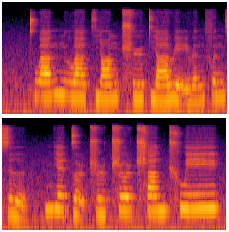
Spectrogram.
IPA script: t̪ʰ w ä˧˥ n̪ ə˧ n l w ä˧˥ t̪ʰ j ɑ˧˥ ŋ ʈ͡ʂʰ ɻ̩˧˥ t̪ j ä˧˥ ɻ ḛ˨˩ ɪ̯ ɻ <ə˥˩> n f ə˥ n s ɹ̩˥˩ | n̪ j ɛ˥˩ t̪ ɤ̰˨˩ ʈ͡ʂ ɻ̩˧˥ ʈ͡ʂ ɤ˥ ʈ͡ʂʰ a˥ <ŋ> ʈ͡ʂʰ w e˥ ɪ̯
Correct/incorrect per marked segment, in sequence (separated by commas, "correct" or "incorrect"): incorrect, incorrect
